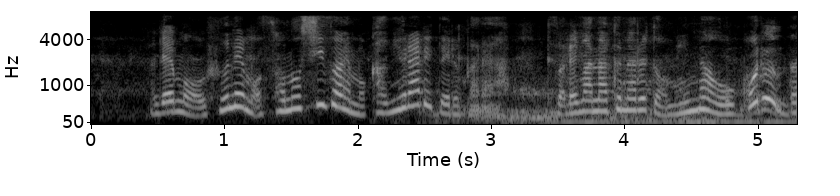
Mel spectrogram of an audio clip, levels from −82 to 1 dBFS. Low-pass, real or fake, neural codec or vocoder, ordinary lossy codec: 7.2 kHz; fake; codec, 16 kHz, 4 kbps, X-Codec, HuBERT features, trained on LibriSpeech; AAC, 32 kbps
